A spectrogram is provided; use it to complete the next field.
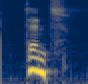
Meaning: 1. tent (for camping, special occasions, etc.) 2. pavillion 3. a building, especially one used for commercial purposes; a joint
- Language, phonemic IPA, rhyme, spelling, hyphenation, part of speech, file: Dutch, /tɛnt/, -ɛnt, tent, tent, noun, Nl-tent.ogg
